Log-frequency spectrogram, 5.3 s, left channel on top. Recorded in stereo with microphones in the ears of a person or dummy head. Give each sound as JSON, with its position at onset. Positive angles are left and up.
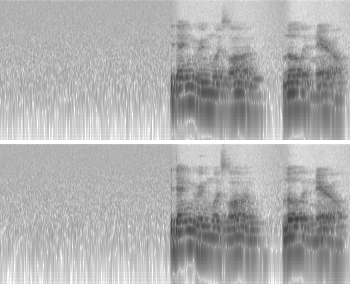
{"t": 2.6, "sound": "a man speaking", "side_deg": -80, "distance_m": 3.5}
